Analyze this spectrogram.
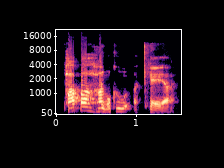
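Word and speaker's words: Papahānaumokuākea: Yeah, and I had to check the pronunciation before the show started. Papahanau'akea, which is basically the outer Hawaiian Islands.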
